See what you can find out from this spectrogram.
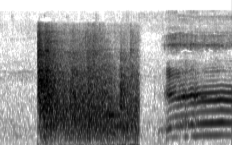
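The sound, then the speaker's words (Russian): A hatch being opened gives a loud, rushing, grinding burst lasting under a second, which cuts off sharply and is followed by a voice. “Иди лучше открой люк, а то жарко. Да, хозяин.”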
